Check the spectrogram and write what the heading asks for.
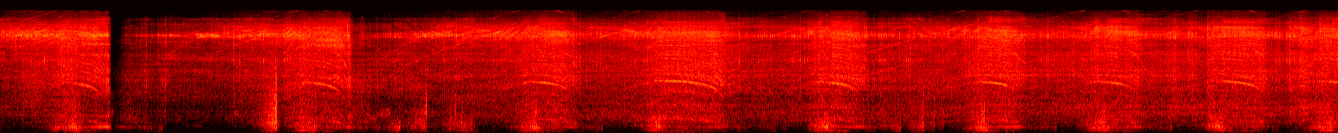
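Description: Hand-held power drill boring holes through a plywood sheet, one after another. The motor runs at full speed through the wood, its pitch dipping and recovering with each hole, about every two and a half seconds. The drill stops briefly about two seconds in.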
